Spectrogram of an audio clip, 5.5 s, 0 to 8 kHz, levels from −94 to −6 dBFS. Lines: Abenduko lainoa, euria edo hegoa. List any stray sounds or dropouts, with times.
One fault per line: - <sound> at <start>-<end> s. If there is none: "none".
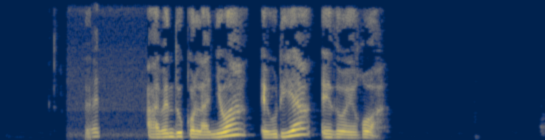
- laugh at 0.8-1.0 s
